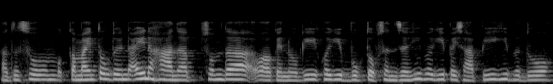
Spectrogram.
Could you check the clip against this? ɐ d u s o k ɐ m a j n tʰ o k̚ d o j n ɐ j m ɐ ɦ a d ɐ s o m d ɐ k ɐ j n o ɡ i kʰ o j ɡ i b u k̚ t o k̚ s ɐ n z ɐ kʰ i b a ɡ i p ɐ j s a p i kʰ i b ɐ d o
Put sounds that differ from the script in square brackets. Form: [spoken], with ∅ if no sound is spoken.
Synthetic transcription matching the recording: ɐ d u s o k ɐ m a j n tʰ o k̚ d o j n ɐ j [n] ɐ ɦ a [n] ɐ s o m d ɐ k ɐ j n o ɡ i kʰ o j ɡ i b u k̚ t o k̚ s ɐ n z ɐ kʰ i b [ɐ] ɡ i p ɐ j s a p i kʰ i b ɐ d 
